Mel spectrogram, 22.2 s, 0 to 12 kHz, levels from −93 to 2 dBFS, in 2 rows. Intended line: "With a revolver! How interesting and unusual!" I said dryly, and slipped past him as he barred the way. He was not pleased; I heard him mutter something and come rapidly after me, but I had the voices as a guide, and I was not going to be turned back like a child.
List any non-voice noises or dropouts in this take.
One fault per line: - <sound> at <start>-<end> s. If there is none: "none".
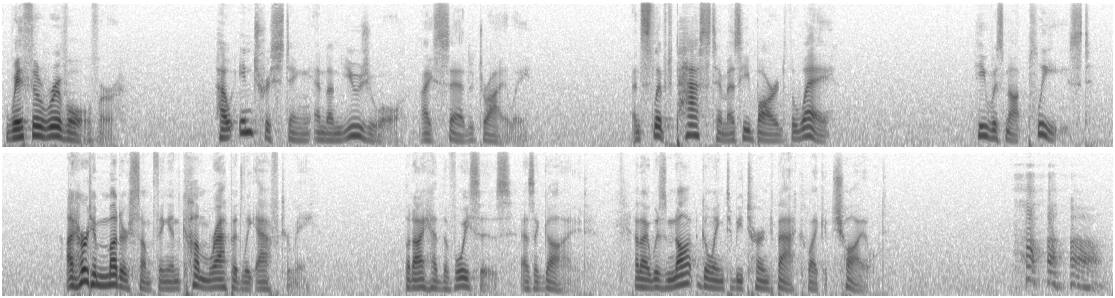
- laugh at 21.2-22.2 s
